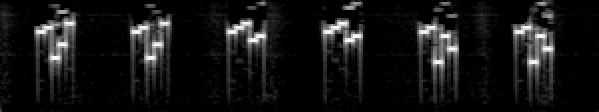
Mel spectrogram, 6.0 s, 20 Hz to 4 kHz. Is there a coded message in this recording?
Yes: five-tone selective call (ZVEI) from 0.4 to 5.5 s, heard as quick runs of five tones, tones of about 70 ms. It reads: 89250 89250 89067 89067 89174 89174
